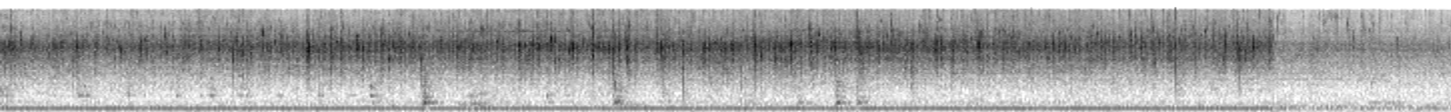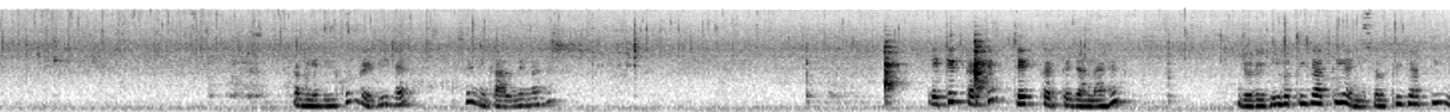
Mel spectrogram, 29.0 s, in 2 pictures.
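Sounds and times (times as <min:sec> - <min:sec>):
fritters sizzling in oil: 0:00.0 - 0:29.0.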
